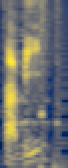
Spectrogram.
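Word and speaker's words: 旅: technically a compound noun from tabi, okay, accented on the last syllable, which means travel, trip, journey.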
